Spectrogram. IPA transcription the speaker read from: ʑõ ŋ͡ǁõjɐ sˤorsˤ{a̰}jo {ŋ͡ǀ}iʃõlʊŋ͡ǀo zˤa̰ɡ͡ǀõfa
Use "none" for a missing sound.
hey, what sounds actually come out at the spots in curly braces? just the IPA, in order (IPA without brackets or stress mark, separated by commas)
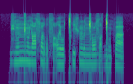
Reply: a̰, ǀʰ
